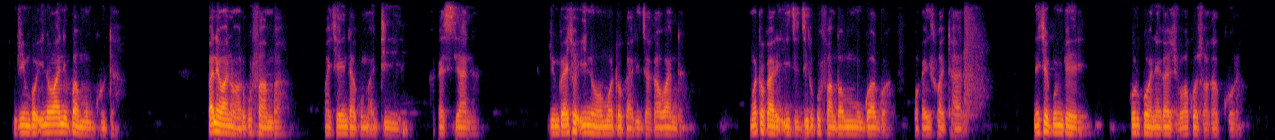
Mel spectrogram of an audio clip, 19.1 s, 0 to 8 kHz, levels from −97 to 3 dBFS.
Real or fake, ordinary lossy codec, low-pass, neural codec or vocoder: real; Opus, 16 kbps; 7.2 kHz; none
